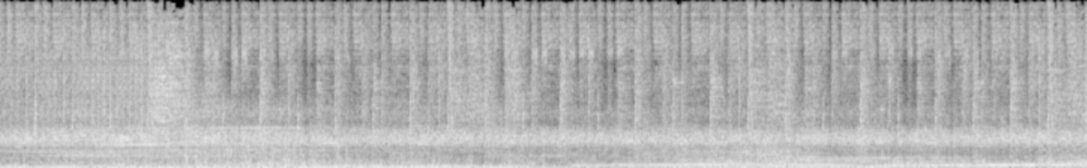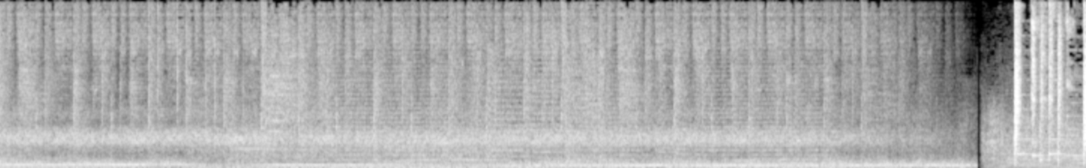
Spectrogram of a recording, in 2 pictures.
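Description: Sport motorcycle running at high speed in a high gear, under heavy, steady wind rush; from about six seconds in, a steady engine note slowly rises and then eases back. Music plays over it.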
